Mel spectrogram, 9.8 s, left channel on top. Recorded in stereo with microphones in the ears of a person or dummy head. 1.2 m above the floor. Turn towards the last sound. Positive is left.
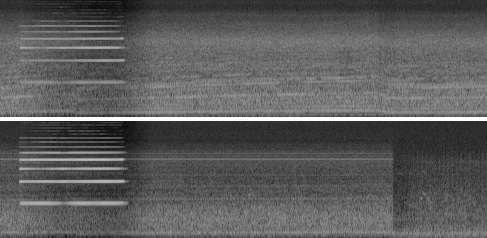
turn(degrees=-35)  # may be behind; listen again after turning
